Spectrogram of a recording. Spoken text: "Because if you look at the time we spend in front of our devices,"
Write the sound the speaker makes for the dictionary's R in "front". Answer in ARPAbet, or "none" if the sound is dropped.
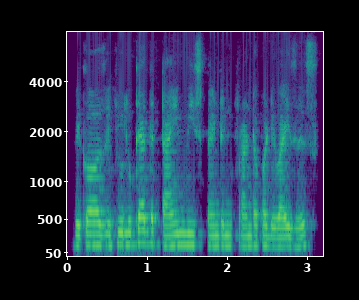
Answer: R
